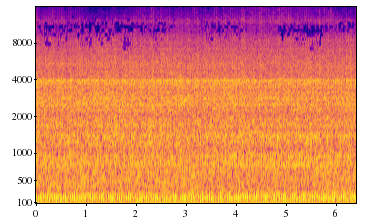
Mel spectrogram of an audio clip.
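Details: Ditch Witch C99 trencher with a Wisconsin engine, first run after sitting, on a fresh 30-weight oil fill: a steady, even low single-cylinder thrum with a regular beat and no misses, knocks or hunting. It runs great and smooth.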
